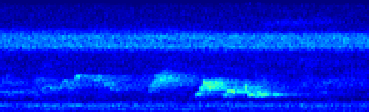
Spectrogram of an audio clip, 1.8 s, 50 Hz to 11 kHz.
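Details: Red-whiskered bulbul used as a decoy during trapping on 5 May 2019, singing to lure wild birds; a few short warbled phrases rising and falling, over a steady high-pitched insect drone.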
